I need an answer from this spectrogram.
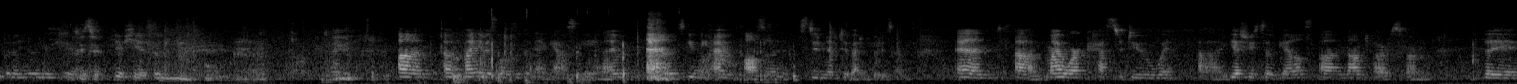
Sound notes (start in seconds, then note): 4.4 cough; 12.4 non-english speech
